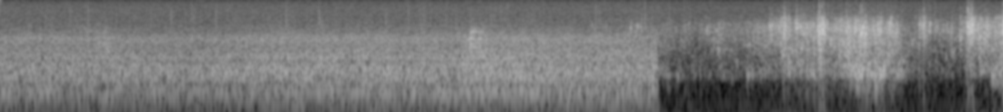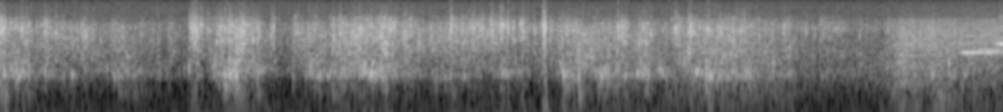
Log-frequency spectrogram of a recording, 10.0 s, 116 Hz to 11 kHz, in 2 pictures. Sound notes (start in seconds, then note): 3.2 water sloshing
